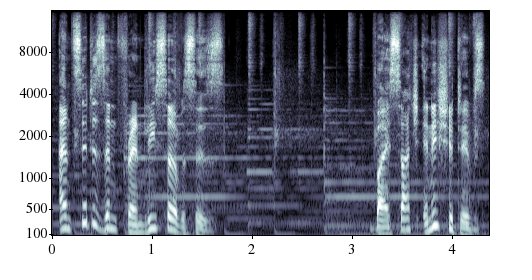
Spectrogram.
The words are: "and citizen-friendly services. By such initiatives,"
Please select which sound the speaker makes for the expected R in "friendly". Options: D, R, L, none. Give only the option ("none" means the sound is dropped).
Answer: R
